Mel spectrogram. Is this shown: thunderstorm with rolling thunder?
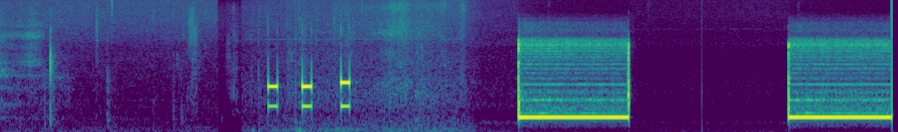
no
